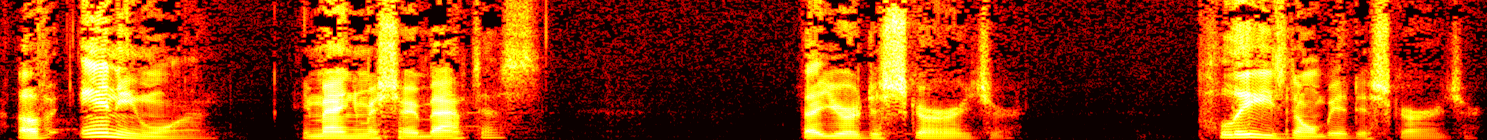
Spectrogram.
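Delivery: low, soft, solemn appeal; hushed plea. Real, not acted. Pastor begging his church not to discourage, hushed plea. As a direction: drop low and soft, pleading gently.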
